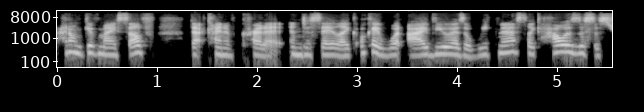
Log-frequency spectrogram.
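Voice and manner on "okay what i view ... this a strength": plain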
